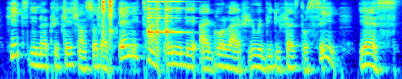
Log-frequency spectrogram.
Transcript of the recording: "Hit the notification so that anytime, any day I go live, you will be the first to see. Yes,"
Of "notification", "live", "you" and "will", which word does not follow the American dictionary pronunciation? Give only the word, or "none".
live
